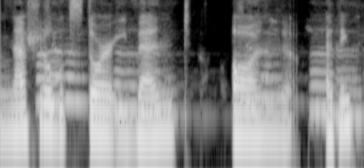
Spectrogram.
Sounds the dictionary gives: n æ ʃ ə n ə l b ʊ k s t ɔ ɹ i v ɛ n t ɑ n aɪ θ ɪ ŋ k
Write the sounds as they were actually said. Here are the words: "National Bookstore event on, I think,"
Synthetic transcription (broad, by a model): n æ ʃ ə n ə l b ʊ k s t ɔ ɹ i v ɛ n t ɑ n aɪ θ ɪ ŋ k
